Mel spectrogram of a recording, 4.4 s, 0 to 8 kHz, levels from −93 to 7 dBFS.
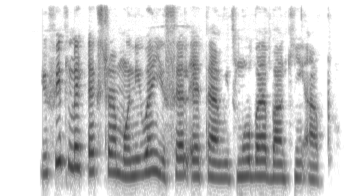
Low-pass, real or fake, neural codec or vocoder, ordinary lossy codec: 7.2 kHz; real; none; none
